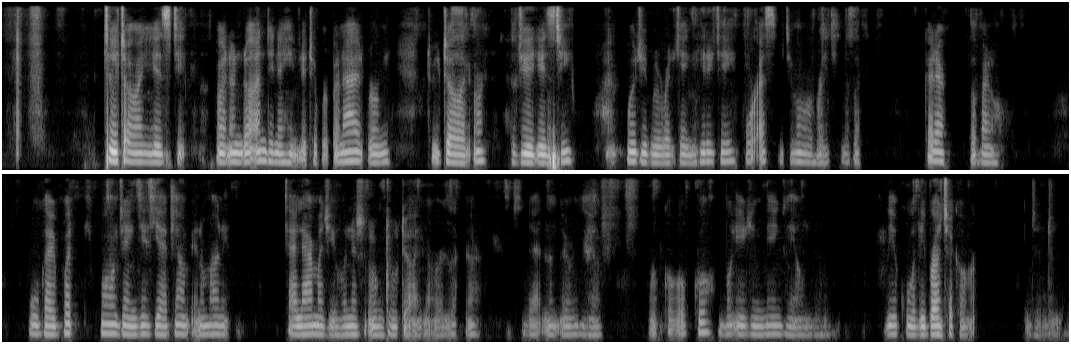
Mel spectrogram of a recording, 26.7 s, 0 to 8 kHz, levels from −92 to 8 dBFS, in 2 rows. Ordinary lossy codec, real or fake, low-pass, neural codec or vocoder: MP3, 48 kbps; fake; 7.2 kHz; codec, 24 kHz, 0.9 kbps, WavTokenizer, small release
